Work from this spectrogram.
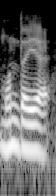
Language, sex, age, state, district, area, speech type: Tamil, male, 30-45, Tamil Nadu, Salem, urban, read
